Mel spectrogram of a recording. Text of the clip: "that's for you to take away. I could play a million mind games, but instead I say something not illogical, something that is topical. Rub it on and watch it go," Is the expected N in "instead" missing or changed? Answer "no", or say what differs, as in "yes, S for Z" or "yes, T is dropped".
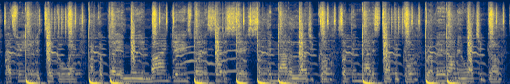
yes, N is dropped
